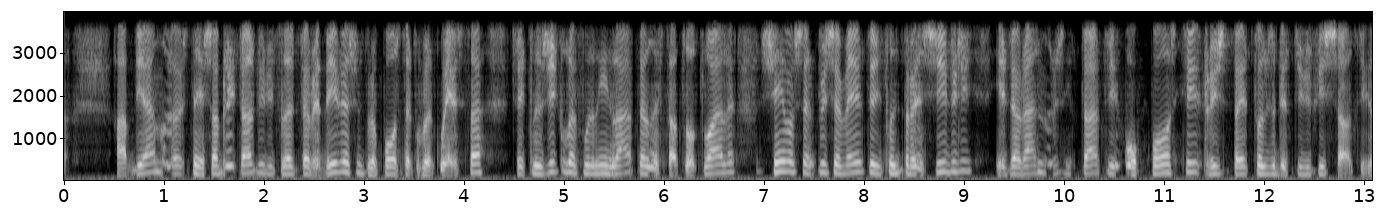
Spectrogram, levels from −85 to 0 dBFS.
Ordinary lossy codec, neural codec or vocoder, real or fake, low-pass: none; autoencoder, 22.05 kHz, a latent of 192 numbers a frame, VITS, trained on many speakers; fake; 3.6 kHz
